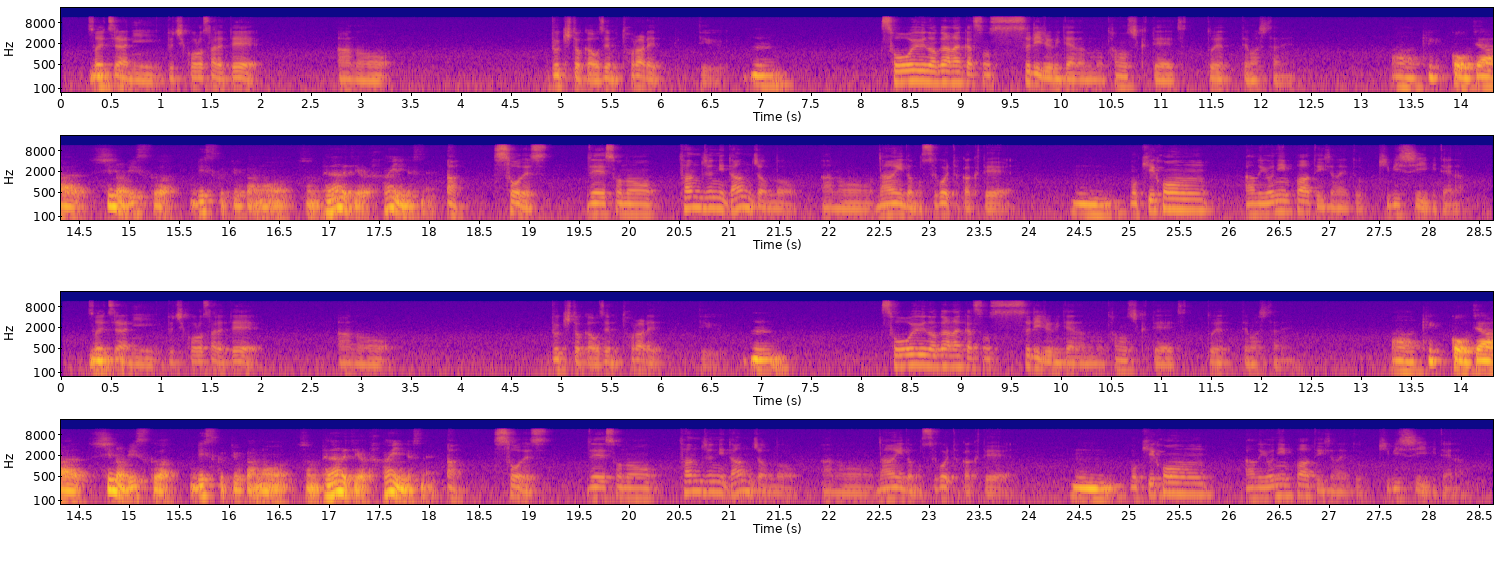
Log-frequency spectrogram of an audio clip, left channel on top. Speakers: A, on the left (about 35°); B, on the right (about 40°).
A: そいつらにぶち殺されて、
B: うん。
A: あの、武器とかを全部取られるっていう。
B: うん。
A: そういうのがなんかそのスリルみたいなのも楽しくてずっとやってましたね。
B: あー、結構じゃあ、死のリスクは、リスクっていうか、あの、そのペナルティは高いんですね。
A: あ、そうです。で、その、単純にダンジョンの、あの、難易度もすごい高くて、
B: うん。
A: もう基本、あの、4人パーティーじゃないと厳しいみたいな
